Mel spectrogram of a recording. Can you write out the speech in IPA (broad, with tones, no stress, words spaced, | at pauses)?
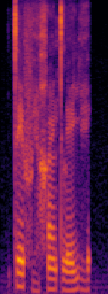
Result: te˥ fe̤˩χẽ˧ tle˩˥je̤˧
